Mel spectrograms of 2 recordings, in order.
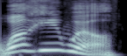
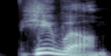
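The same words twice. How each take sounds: First: "he will" lifted high and pressed; insisting he will. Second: Said in the usual way. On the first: Real, not acted.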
